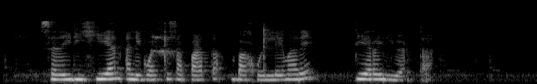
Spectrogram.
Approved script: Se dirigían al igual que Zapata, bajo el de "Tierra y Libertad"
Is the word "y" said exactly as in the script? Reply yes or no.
yes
